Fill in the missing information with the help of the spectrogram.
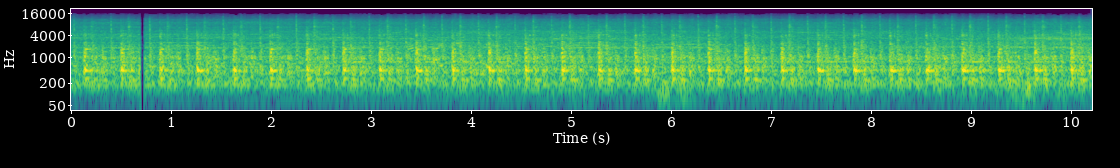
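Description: Steam breakdown crane's steam engine exhausting in quick, even beats, about three to four a second, over a steady hiss of steam, as it hoists a load.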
